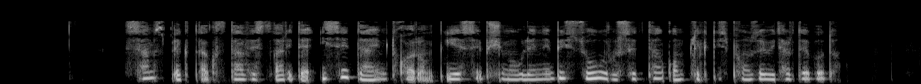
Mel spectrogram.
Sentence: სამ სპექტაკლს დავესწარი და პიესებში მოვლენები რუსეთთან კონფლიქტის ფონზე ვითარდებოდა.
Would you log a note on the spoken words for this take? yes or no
yes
